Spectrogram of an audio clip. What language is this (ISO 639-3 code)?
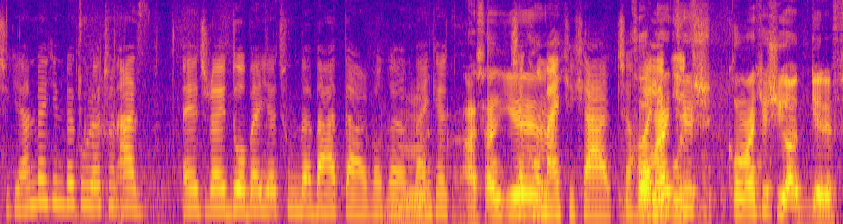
fas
